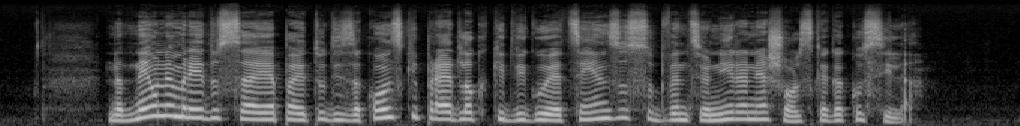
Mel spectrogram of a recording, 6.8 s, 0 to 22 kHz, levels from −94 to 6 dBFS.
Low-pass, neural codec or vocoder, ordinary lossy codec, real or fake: 19.8 kHz; vocoder, 44.1 kHz, 128 mel bands, Pupu-Vocoder; none; fake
